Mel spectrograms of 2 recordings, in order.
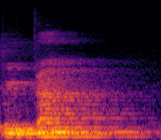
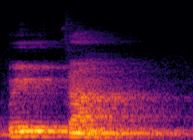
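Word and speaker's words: pytã: rojo o colorado es putain, es P, Y, T, A nasal. Putain, putain, putain.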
